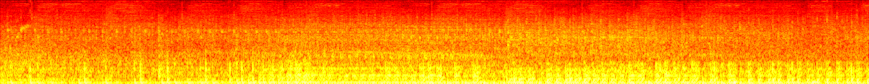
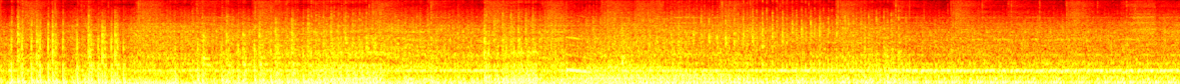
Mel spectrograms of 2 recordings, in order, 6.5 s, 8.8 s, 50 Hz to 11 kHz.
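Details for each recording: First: 1956 Harley-Davidson FLH Panhead idling after a top-end rebuild; loose metallic clatter over the lumpy V-twin exhaust beat, suspected from a loose muffler whose clamp was likely fitted the wrong way round. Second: Panhead V-twin motorcycle restarted at the gas station after running out of fuel; loud, steady V-twin beat running evenly for several seconds before cutting off, running normally once it has fuel.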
